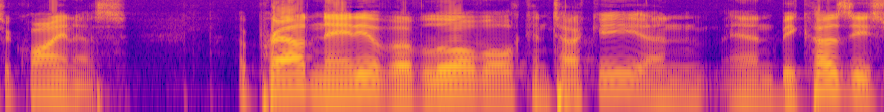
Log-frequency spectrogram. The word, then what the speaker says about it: Louisville: Theology of Thomas aquinus a proud native of Louisville Kentucky and and because he's from Louisville he he knows is pronounced Lille two syllables uh Paul graduated from bman college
